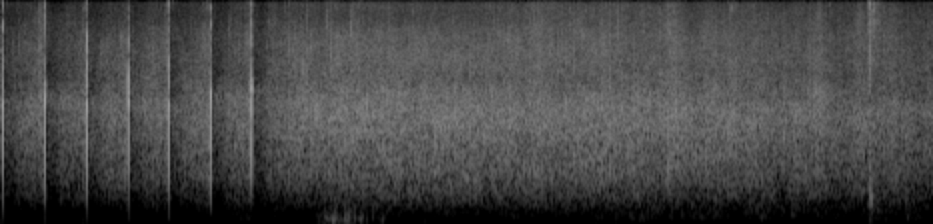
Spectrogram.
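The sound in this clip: Applause and cheering from a church audience for a senior pastor and a university's head baseball coach. A few sharp, evenly spaced claps open it, then it swells into steady, sustained clapping and cheers that hold to the end.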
